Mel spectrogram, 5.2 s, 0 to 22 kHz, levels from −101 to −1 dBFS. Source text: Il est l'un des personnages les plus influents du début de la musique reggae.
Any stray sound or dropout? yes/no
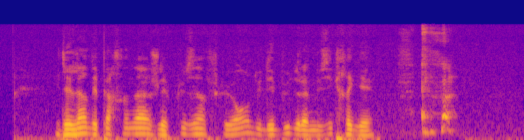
yes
